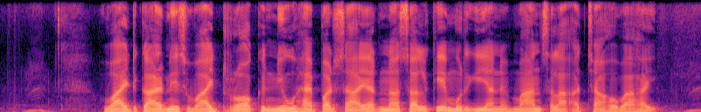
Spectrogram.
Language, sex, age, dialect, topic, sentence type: Magahi, male, 18-24, Western, agriculture, statement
